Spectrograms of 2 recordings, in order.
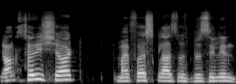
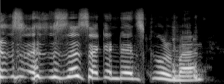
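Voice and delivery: much higher, louder dismayed outburst. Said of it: "And I was like".

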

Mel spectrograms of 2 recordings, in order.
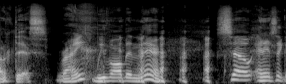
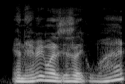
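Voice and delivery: normal talking voice

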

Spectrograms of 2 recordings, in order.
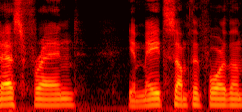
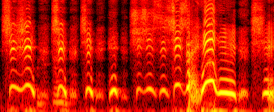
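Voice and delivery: put-on shrill, very high, very loud stammering little-kid voice; 10 dB louder than usual. Speaker stammers out what someone said, stammering like the Mrs. Doubtfire kid. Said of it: "I sound like the little kid, like the kid from Mrs. Doubtfire".

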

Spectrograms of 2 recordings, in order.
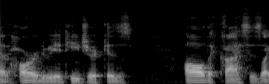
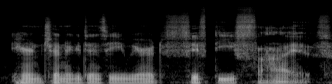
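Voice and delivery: pilot announcement voice, lower; 5 semitones lower than usual. Giving the weekly air quality reading on a podcast, sounding like an airline pilot. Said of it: "you kind of sounded like the uh, the pilot".

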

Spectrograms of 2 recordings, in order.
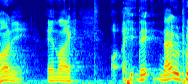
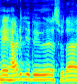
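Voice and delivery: ordinary delivery

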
